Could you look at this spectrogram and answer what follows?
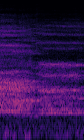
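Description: A rooster in Cuba lets out a single loud, close crow, held as one sustained strained note across the whole moment, with no voices.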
